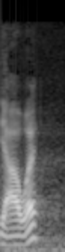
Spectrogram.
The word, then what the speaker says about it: Yahweh: Y-H-W-H. We think it's pronounced Yahweh. There's no vowels, it's just YHWH in the Hebrew text.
